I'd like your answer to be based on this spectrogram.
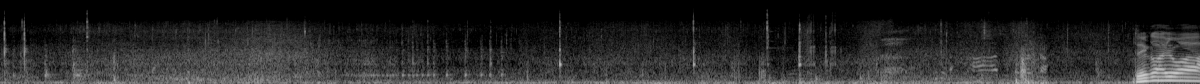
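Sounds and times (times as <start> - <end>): wind rumbling on microphone: 0.0 - 11.9.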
